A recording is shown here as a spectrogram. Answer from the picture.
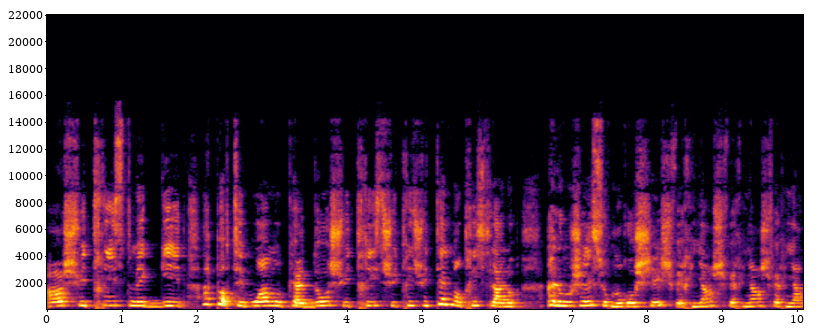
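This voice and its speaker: A woman's whiny, high-pitched put-on character voice at a moderate pace. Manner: whiny, whimpering.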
